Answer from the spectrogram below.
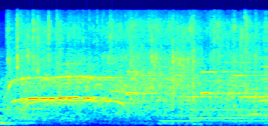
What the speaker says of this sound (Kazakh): Сөйтіп Маржан дәдемізге бүкілі шапалақ ұрды.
